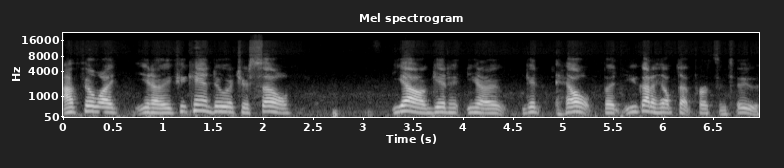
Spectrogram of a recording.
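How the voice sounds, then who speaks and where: Medium-pitched, moderately paced speech from a woman with a plain, everyday voice and ordinary pitch variation. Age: 60s. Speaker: livestream guest. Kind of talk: casual chat.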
